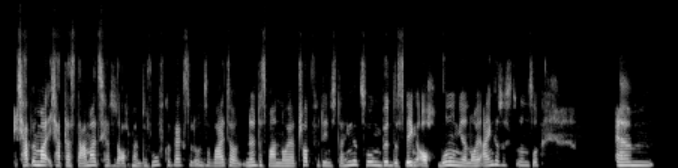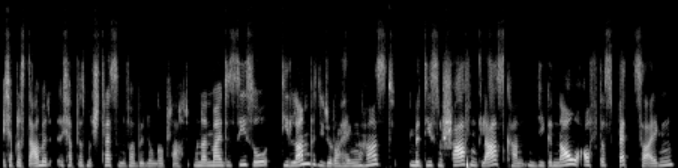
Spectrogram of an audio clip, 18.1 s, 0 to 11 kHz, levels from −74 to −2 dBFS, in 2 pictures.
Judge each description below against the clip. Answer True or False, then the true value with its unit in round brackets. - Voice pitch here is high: True (210 Hz)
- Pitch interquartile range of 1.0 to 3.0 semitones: True (2.7 semitones)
